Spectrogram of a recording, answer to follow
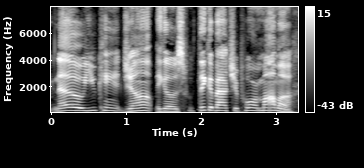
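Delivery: high, slow plea not to jump; pleading passerby. Retold or imitated. Passerby begs the jumper on the overpass, high pleading. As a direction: beg him to think of his mama.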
